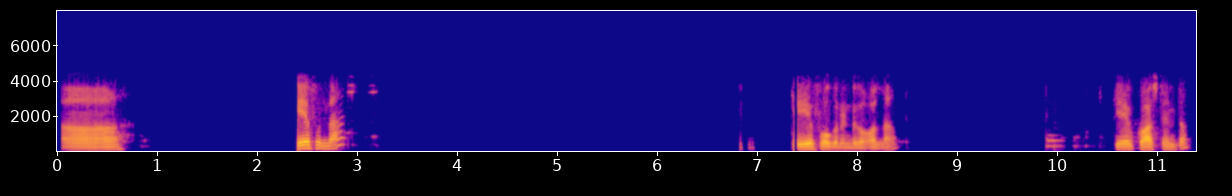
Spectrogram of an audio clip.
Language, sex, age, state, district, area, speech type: Telugu, male, 18-30, Andhra Pradesh, Anantapur, urban, conversation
